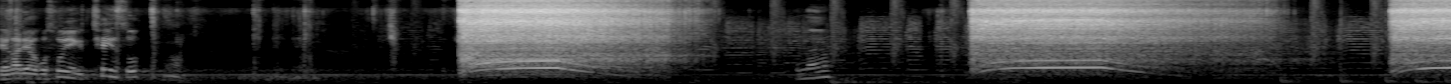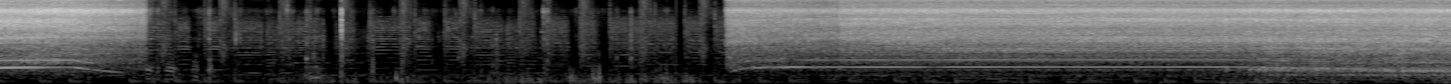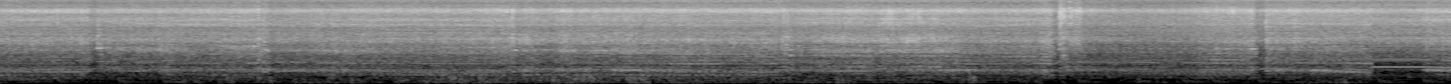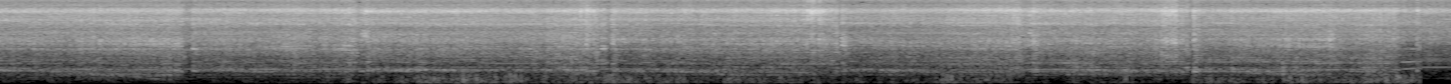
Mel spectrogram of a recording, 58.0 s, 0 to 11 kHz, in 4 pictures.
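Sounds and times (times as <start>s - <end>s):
chainsaw cutting wood: 4.6s - 7.2s, 9.7s - 12.9s, 13.9s - 16.0s, 21.8s - 58.0s.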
